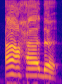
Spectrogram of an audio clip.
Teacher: یہاں پر قلقلہ کر دیں گے دال پہ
